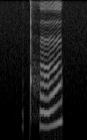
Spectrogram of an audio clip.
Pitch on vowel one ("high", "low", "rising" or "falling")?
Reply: rising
